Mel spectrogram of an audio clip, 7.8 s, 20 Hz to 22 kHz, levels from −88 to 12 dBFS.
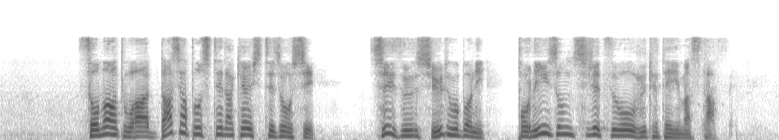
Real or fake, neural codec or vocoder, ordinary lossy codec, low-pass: fake; codec, 16 kHz, 1.1 kbps, Voila-Tokenizer; none; 7.2 kHz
